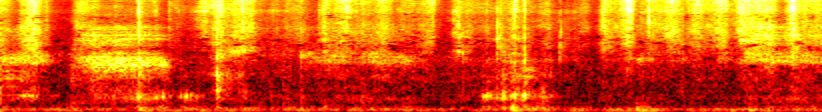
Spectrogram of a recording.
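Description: Very faint strokes of a paintbrush spreading matte medium over paper scraps, a few soft separate swishes against near silence.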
